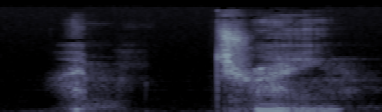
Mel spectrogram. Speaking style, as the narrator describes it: whispered, his voice pained

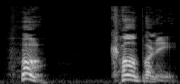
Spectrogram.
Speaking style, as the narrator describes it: The badger grunted

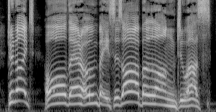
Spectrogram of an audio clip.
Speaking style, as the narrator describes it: she cried

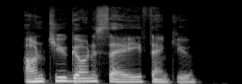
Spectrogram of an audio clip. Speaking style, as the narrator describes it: said the voice

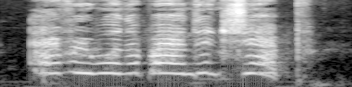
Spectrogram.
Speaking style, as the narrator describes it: I'm going to yell to everyone

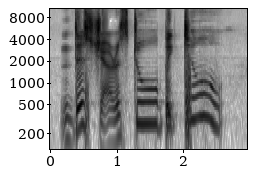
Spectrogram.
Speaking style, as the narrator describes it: whined

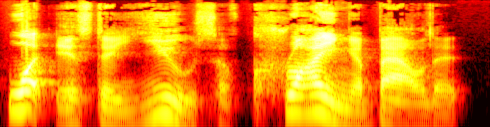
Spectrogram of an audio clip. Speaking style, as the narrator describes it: He said angrily

